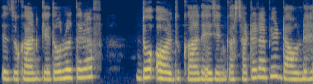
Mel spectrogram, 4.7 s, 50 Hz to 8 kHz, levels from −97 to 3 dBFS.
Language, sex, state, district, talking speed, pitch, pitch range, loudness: Hindi, female, Jharkhand, Palamu, 180 wpm, 245 Hz, 235-280 Hz, -17 LUFS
